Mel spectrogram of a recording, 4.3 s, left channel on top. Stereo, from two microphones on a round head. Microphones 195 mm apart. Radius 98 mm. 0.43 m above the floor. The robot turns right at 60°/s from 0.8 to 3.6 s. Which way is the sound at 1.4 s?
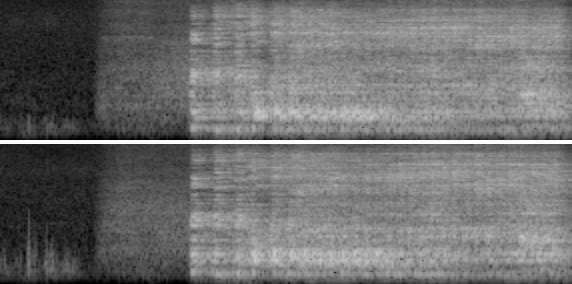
110° left.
